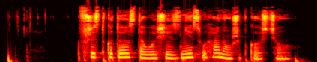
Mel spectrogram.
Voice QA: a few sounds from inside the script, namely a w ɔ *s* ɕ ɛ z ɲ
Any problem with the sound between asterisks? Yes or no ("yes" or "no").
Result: yes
